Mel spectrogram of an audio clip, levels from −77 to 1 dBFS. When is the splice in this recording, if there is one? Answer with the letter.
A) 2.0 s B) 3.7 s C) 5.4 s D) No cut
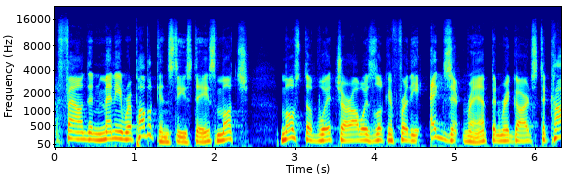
D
